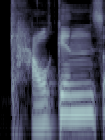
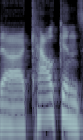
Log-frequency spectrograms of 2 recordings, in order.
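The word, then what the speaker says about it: Calkins: a guy named dick calans I believe and I was not I was not familiar with that work and I looked it up and calans is spelled c a l k i ns but if you look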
